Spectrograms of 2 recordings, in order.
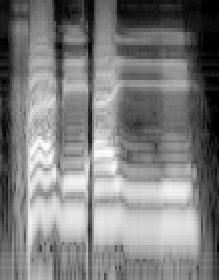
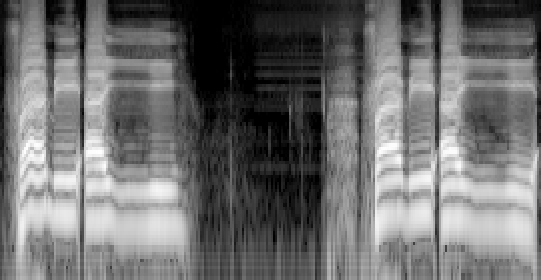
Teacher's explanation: Fa alirkan nafasnya ya tasdid ditekan dan dialirkan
